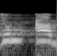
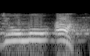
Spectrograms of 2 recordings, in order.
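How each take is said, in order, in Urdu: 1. م کے بعد کوئی حرکت نہیں ہے۔ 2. م کے بعد پیش کی آواز ہے۔ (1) "اردو میں میم ساکن ہو جاتا ہے جمعہ بولتے ہیں" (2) "صحیح تلفظ وہ ہے جمعہ. جیم پر بھی پیش ہے اور میم پر بھی پیش ہے"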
